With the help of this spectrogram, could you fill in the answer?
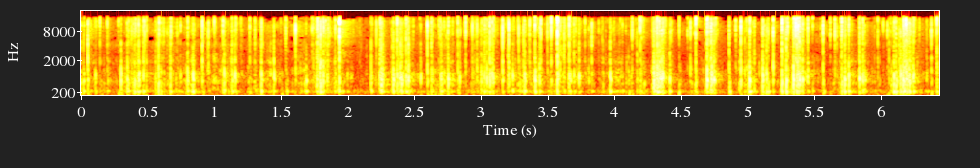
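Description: A hand-sized oval hairbrush with a white plastic body and a cushion of metal pin bristles is scratched and plucked across the bristles with long nails. The result is a dense, fast stream of dry, crackly scratches and flicks, bright and high with almost no low end, each one short with no ring.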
